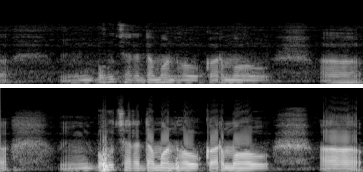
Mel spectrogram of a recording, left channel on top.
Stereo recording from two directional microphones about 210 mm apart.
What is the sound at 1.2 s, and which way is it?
Speech, 45° right (ahead or behind).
